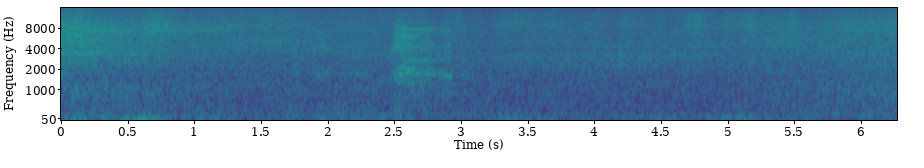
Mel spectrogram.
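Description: Steady surf washes in by the sea on a cold July day with a broad, continuous roar while gusty wind buffets the microphone, adding low rumbles and a brief brighter hiss partway through. No one speaks.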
